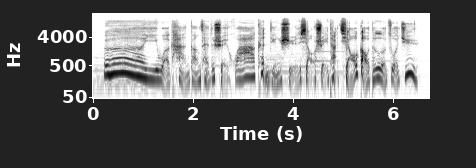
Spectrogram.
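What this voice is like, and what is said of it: Low, hoarse old man's voice. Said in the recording (Chinese): “青蛙老爷爷用低沉沙哑的声音说”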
